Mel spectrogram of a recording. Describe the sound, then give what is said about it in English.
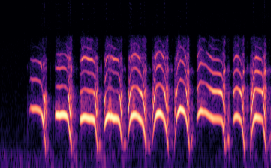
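A cow elk, leaving the bull she was with and coming to cow calls, mews rapidly, a quick run of about ten high, nasal, arching calls with rich harmonics, each dropping sharply in pitch at the end, loud and steady with no talking. “They meow. They mew very fast when they do it.”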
